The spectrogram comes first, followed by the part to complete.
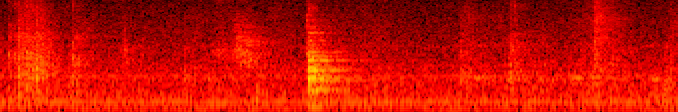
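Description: A utensil clinking against a metal frying pan on the stove: a few scattered clinks, the loudest one ringing briefly about two seconds in.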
